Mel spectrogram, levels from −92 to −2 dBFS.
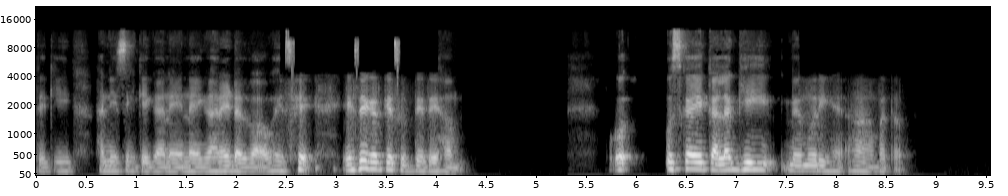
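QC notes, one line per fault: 2.43–4.02 s and 7.62–9.54 s, Bluetooth SBC bit pool drop: the link congests and the encoder falls to a far smaller bit pool, which fits a drop to around 54 kbps. The top sub-bands are starved and the rest coarsely quantised, so the speech loses treble and turns gritty until the rate recovers.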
